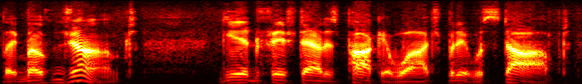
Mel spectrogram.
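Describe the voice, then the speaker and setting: A man's voice: low-pitched, expressive, unhurried, bright, forceful tone, husky, dry recording, muffled recording. A man reading a first-person novel aloud as a folksy storyteller. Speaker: audiobook reader.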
